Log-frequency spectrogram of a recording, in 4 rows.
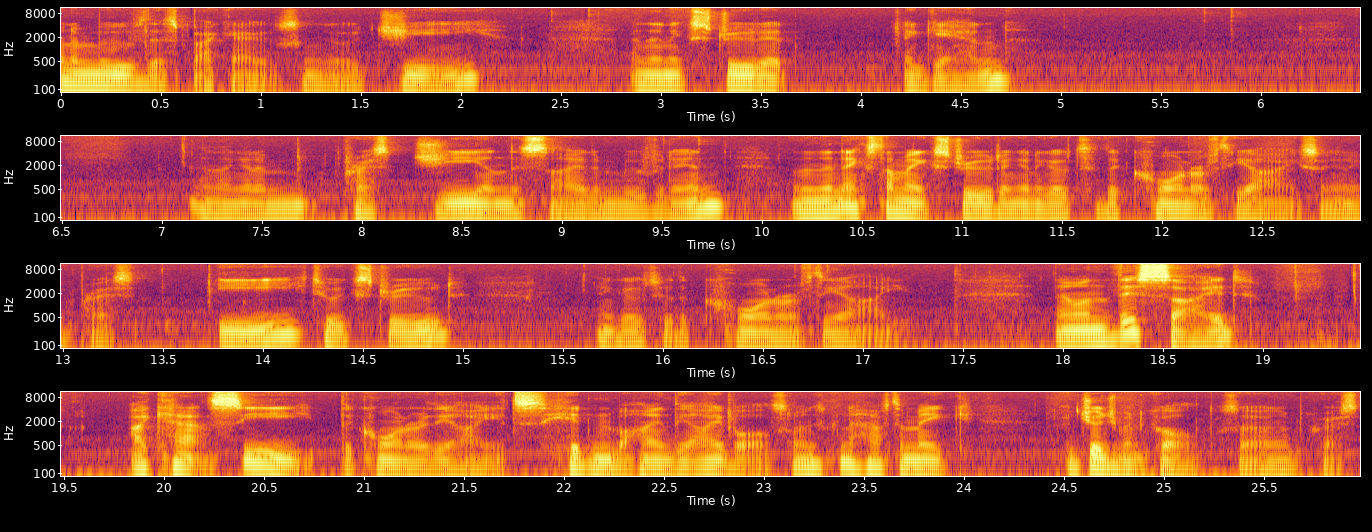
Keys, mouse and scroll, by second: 0.4 g, 4.2 e, 7.7 g, 13.7 e.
